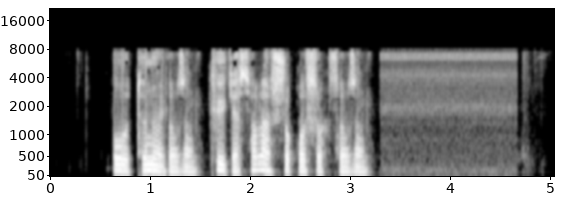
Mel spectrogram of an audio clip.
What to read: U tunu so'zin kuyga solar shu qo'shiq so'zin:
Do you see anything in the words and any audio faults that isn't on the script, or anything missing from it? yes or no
no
